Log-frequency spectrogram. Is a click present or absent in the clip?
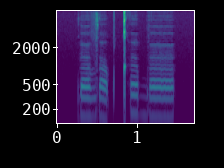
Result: present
